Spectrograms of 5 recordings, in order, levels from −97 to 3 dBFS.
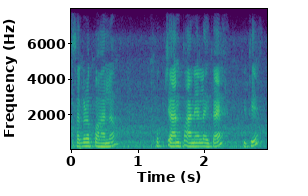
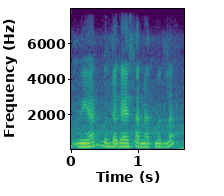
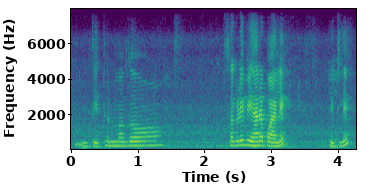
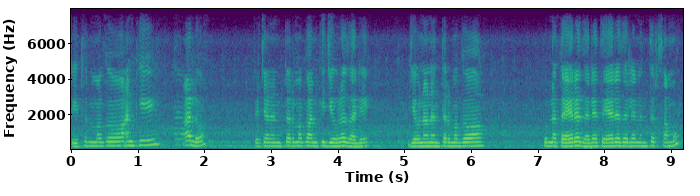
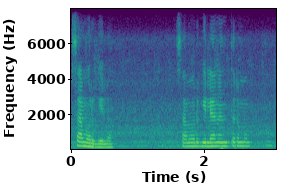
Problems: constant background noise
